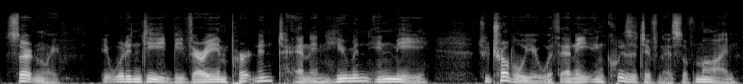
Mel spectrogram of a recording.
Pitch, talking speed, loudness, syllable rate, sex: 105 Hz, 155 wpm, -17 LUFS, 5.4 syllables/s, male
